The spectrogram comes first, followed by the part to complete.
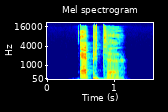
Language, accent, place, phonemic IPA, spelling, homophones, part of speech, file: German, Germany, Berlin, /ˈɛptə/, Äbte, ebbte, noun, De-Äbte.ogg
- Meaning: plural of Abt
